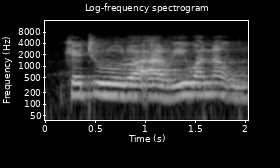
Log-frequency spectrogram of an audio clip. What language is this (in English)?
Venda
